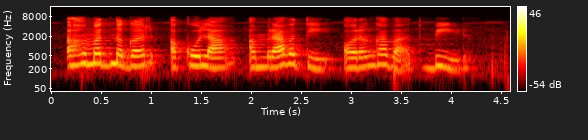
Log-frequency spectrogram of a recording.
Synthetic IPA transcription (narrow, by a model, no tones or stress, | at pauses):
əɦməd̪nəɡəɾəkolaəmɾaʋət̪iːɔɾəŋɡaba̰d̪biːɽ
